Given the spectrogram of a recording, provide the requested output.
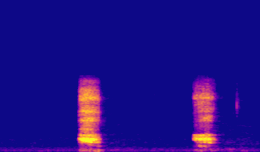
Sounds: Sigh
